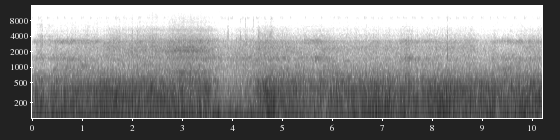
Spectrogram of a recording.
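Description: Wind buffeting the camera microphone in flight under a tandem paraglider: a steady, loud low rumble of rushing air that swells and eases.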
